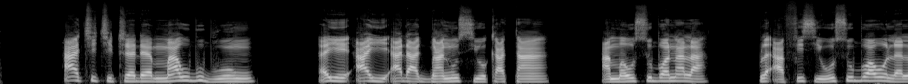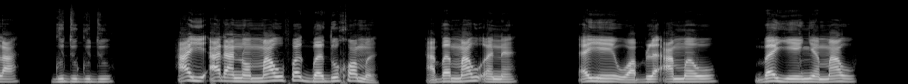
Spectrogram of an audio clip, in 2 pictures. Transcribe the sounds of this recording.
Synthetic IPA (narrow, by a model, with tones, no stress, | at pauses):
a˦t͡ɕi˦t͡ɕi˨t̪ɾɛ˨ɖɛ˦mã˦wu˦bu˦bu˨wo˦ŋũ˦ | ḛ˦jɛ˦ʔa˦ji˨ʔa̰˦ɖa˨ɡ͡bã˨nũ˦si˨wo˦ka˦t̪ã˦ | a̰˨mɛ̃˨wo˦su˦bɔ˦nã˦la˦ | k͡plɛ˦ʔa̰˨fi˦si˨wo˦su˦bɔ˦a˦wo˦lɛ˨la˦ | ɡu˨d̪u˦ɡu˨d̪u˦ | a˦ji˨ʔa˦ɖa˨nɔ̃˨mã˦wu˦ɸɛ˦ɡ͡bɛ˨d̪o˦xɔ˦mɛ̰̃˨ | a̰˨bɛ˦mã˦wu˦ʔɛ˨nɛ̃˨ | e˦jɛ˦wo˨a˨blɛ˦ʔa̰˨mɛ̃˨wo˦ | bɛ˦jɛ˨ɲɛ̃˦˨mã˦wu˦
